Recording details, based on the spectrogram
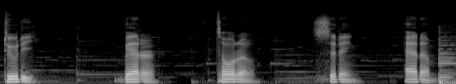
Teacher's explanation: huruf T yang di antara vowel itu diucapkan dengan bunyi D yang cepat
